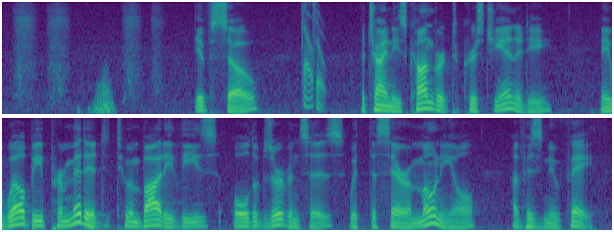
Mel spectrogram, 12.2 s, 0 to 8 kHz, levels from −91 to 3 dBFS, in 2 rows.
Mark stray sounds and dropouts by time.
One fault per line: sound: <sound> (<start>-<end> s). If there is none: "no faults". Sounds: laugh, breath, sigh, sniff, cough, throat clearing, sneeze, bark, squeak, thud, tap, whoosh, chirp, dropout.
sound: sniff (0.1-1.7 s)
sound: chirp (3.0-3.3 s)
